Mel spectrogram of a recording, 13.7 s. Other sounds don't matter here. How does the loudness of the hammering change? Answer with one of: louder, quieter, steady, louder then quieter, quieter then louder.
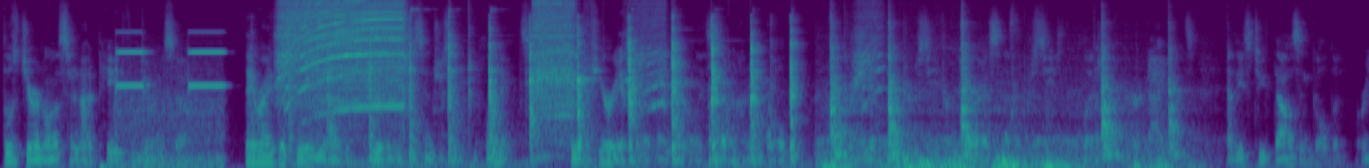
louder then quieter.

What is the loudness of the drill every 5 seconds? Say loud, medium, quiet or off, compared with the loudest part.
loud, medium, off.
